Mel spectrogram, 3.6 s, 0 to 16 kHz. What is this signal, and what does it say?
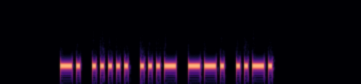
Morse code, heard as a keyed tone, about 32 wpm, 700 Hz. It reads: N5VGF
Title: USA Call Signs - 5 Characters - Repeated 3x - 30wpm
